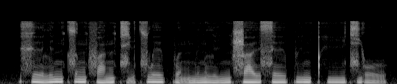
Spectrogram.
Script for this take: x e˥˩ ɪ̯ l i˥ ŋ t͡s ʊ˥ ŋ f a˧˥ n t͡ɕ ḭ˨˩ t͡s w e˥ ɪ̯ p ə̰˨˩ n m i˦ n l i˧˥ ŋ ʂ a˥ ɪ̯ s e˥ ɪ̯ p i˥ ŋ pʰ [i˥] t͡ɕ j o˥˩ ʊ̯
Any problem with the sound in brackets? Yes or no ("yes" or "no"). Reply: no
